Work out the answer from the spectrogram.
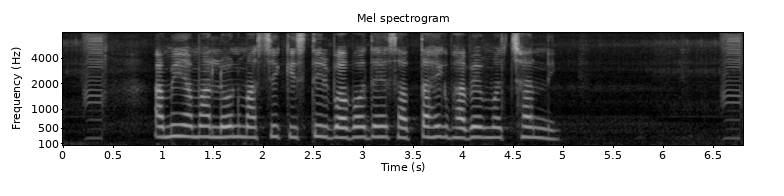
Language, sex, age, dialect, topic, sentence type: Bengali, female, 18-24, Jharkhandi, banking, statement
